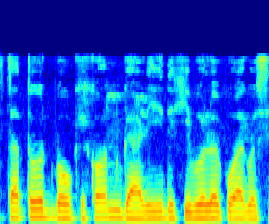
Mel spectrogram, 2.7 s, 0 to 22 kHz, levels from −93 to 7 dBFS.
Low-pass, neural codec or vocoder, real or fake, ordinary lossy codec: none; none; real; none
